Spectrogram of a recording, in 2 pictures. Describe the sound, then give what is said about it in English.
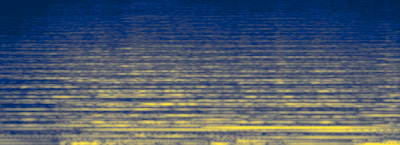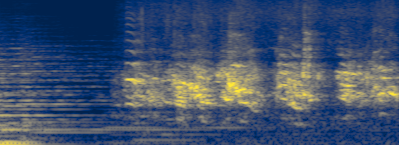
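Several turkeys gobble loudly in a shed on a family farm in Biggar, a dense warbling chorus at first, then sharper overlapping bursts of gobbling. “This was recorded before the avian flu outbreak, so happily we were able to visit with some of their birds on the family farm in Biggar.”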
